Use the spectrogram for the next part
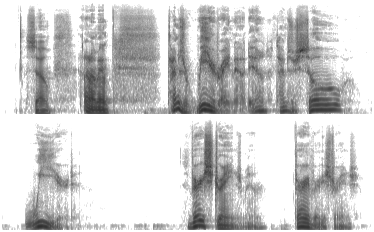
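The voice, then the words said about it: Very deep, congested voice. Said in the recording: “My voice is super deep right now ... when I get a cold”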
